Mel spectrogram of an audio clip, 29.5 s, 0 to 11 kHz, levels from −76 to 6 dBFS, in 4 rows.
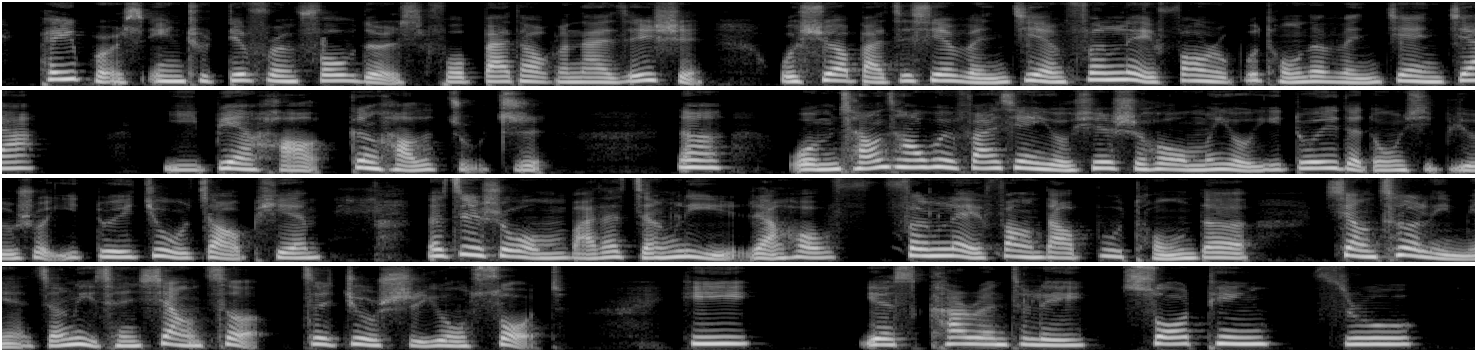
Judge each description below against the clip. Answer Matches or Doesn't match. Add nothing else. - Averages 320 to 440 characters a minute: Matches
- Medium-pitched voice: Doesn't match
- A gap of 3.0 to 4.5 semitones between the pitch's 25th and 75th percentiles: Doesn't match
